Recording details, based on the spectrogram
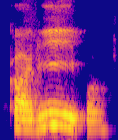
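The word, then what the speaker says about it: قريب: Look, with Karibon, where is your stress? Waar is je klemtoon? Karibon. Het Iep, Where? The second. The second syllable. Karibon. Mhm. Because that's a heavy syllable, right? It's a heavy syllable with a long vowel.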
